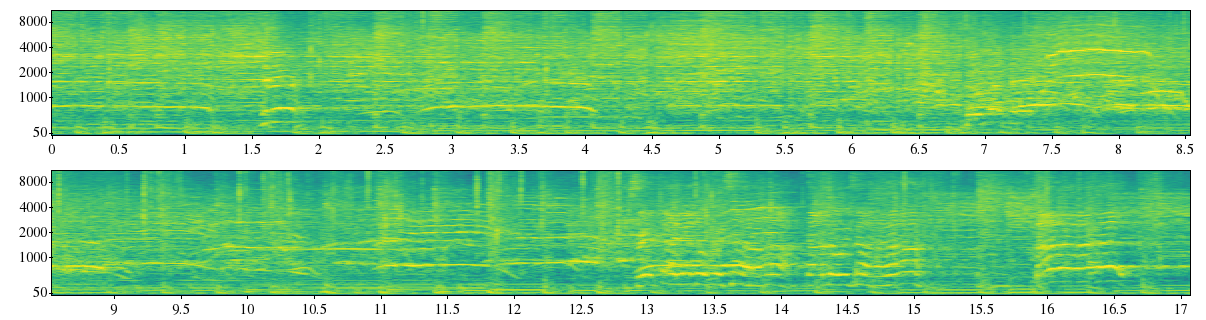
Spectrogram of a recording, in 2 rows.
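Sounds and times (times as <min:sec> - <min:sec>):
live rock band playing: 0:00.0 - 0:07.0.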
